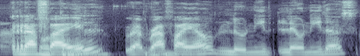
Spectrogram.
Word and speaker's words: Leonidas: Raphael Leon Leonidas like Leonitis.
